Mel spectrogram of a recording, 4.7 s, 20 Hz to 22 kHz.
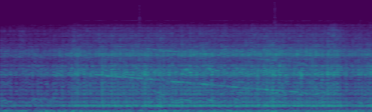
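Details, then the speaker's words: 1949 Packard Bell AA5 Model 100A radio after resoldering a connection (measured 16.5 on multimeter): reception returns but steady hiss, crackle and faint whistles with no clean station; set grossly misaligned, needing bench alignment. "Well, that was it, and it brought her back, but she is grossly misaligned now."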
